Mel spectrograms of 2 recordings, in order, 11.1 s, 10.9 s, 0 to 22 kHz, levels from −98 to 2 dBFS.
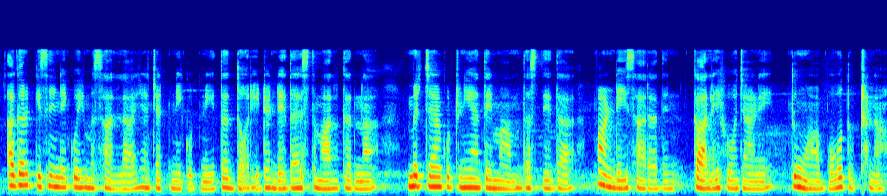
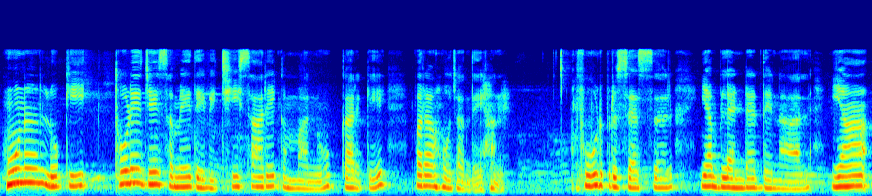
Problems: constant background noise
